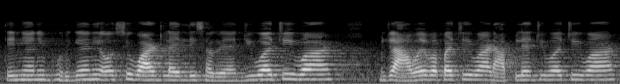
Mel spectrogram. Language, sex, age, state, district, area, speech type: Goan Konkani, female, 30-45, Goa, Pernem, rural, spontaneous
